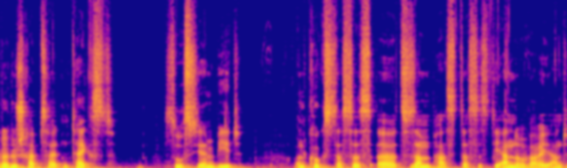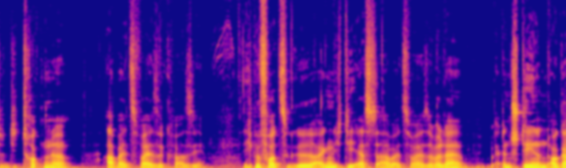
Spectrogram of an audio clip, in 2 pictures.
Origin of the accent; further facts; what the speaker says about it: Oldenburg, Lower Saxony, Germany; dass man da dann auch mal was zu tanzen hat quasi als Oldenburger.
